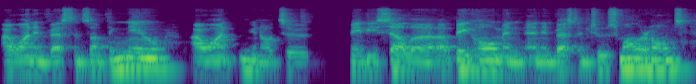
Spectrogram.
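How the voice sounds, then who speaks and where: Costa rican real estate guy, lowish voice, chatty and friendly, video call. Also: fairly even intonation, moderate pace. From Costa Rica. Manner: friendly, talkative, explains at length. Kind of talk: interview answers.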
